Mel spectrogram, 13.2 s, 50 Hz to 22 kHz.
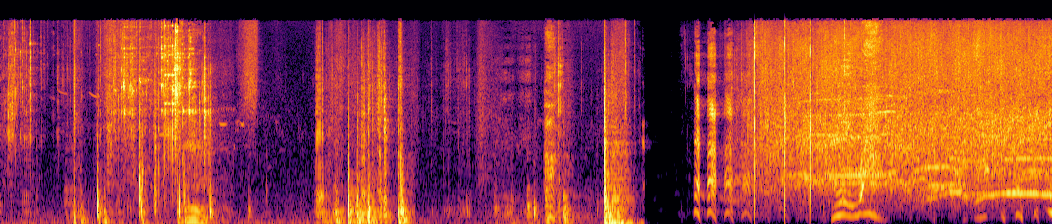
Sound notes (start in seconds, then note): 2.1 groans; 6.0 gasps; 6.0 scraping; 7.5 thud; 8.5 laughs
